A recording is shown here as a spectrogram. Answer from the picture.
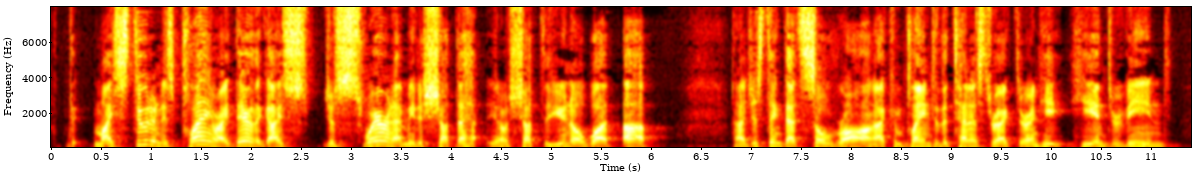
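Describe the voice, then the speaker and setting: A man speaks at a moderate pace, loud and animated, in a fairly high pitch with a bright, sharp tone. His intonation is lively, and the recording is very clean with a silent background. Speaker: tennis coach. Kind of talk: live Q and A stream. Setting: live stream.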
